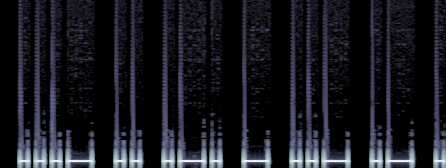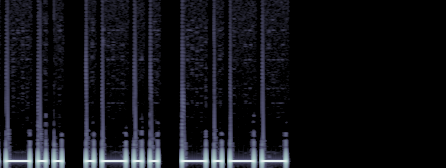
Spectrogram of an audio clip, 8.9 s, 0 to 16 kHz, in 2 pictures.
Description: Morse code, heard as a keyed tone, about 15 wpm, 700 Hz. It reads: VIRTUALLY
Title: Top 1501-1750 Words 15wpm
